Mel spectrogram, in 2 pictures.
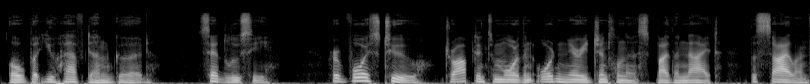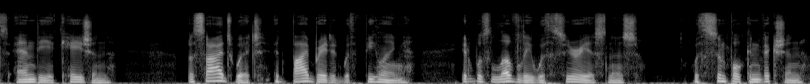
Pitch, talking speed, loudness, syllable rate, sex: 105 Hz, 145 wpm, -22 LUFS, 5.0 syllables/s, male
